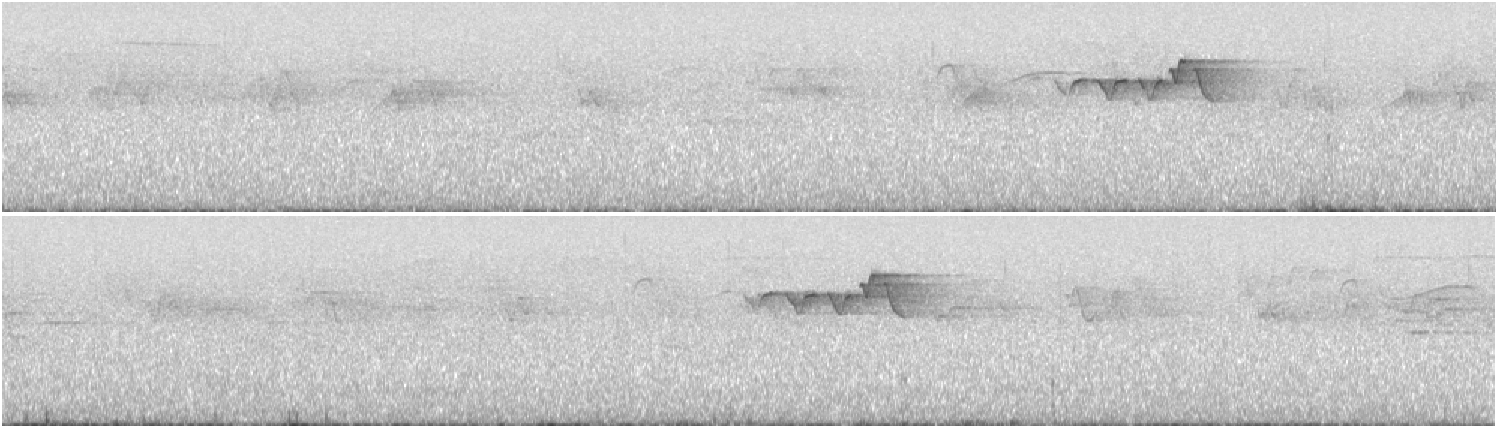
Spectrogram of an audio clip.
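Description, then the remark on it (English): A male hooded warbler sings two short, bright whistled phrases about seven seconds apart in a mostly maple forest with a high canopy, over a steady background of wind and rustling leaves. “I still can't see this bird, but mostly yellow, black hood is what you would expect with a hooded warbler male.”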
